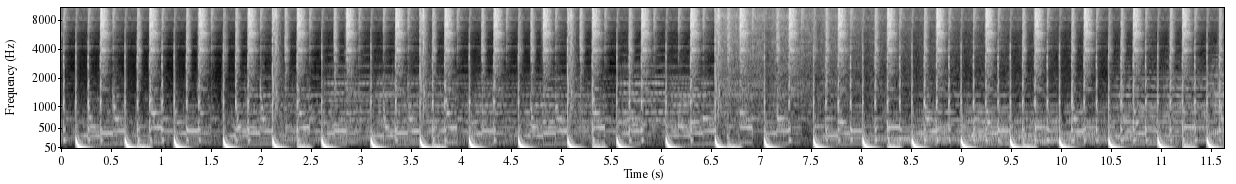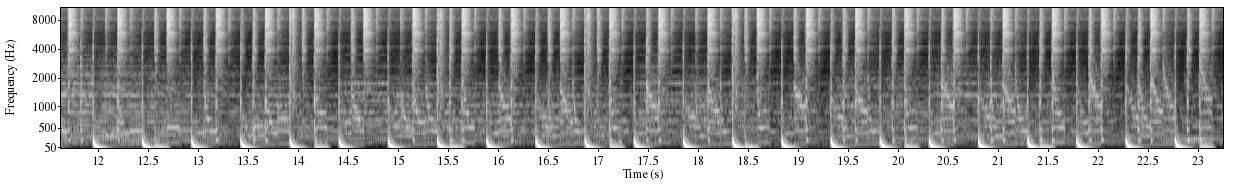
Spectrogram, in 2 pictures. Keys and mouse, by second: 0.7 KP_0, 5.0-9.1 drag, 9.4-10.6 drag, 11.6-16.4 drag, 18.4-20.0 drag, 21.0 click, 22.0-23.0 drag.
